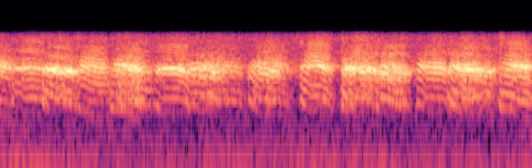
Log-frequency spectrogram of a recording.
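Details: Chorus of spadefoot toads in breeding calls, continuous overlapping wails with quavering, downward-bending harmonics, each about a second long, the loudness rising and dipping without a clear break.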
